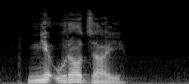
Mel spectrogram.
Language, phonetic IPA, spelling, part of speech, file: Polish, [ˌɲɛʷuˈrɔd͡zaj], nieurodzaj, noun, Pl-nieurodzaj.ogg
